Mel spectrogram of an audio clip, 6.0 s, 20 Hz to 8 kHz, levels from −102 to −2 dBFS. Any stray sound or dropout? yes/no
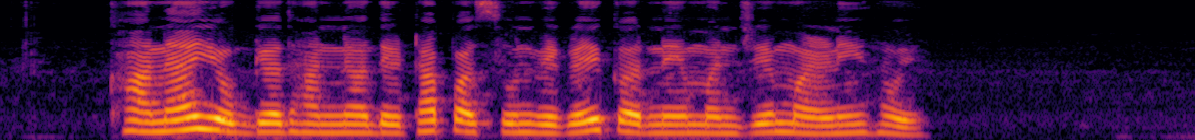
no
